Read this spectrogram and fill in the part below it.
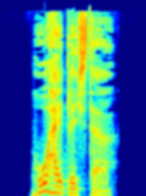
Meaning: inflection of hoheitlich: 1. strong/mixed nominative masculine singular superlative degree 2. strong genitive/dative feminine singular superlative degree 3. strong genitive plural superlative degree
- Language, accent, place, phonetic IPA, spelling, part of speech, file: German, Germany, Berlin, [ˈhoːhaɪ̯tlɪçstɐ], hoheitlichster, adjective, De-hoheitlichster.ogg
